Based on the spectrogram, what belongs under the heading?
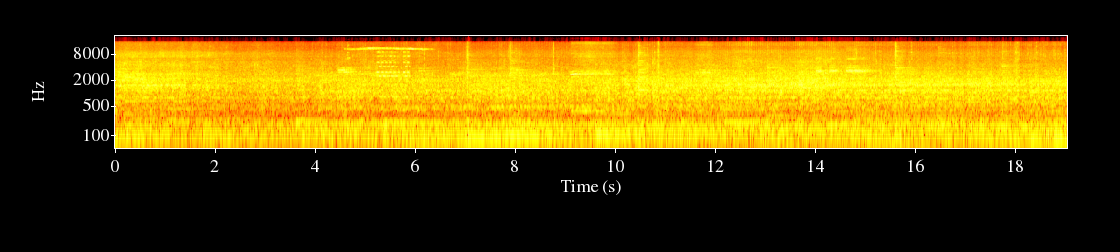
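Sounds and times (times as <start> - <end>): vehicle engine drone: 0.0 - 19.0
high-pitched beeping: 4.6 - 6.6.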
